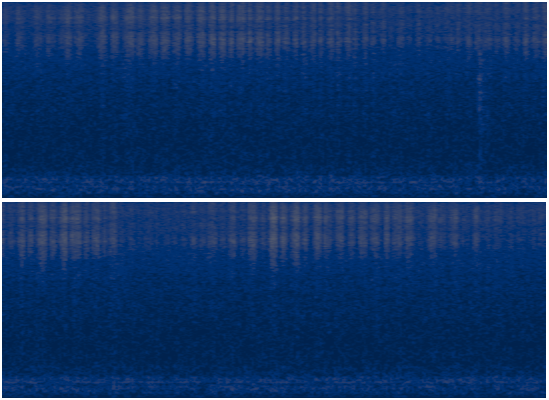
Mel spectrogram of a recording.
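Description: Mechanical pencil lead scratching faintly on drawing paper in runs of quick, short strokes with brief pauses, as an outline is drawn along the bottom of a drawn eye.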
